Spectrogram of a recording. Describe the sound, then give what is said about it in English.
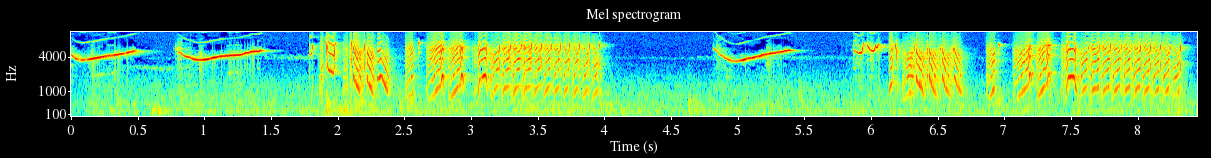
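A welcome swallow sings alone: short, high rising whistles alternating with bursts of rapid, buzzy twittering chatter that come in several clear phrases with brief pauses between. “And congratulations to Eliza and Frank from Rocky Cape in Tasmania, who were first in with the correct answer, which is the welcome swallow.”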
